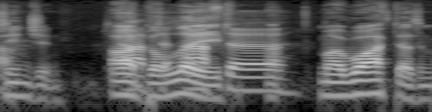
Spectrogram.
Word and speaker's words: St John: okay so it's actually St John but it's pronounced singen I believe my wife doesn't believe that after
